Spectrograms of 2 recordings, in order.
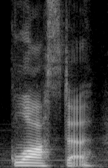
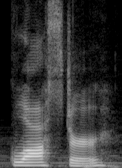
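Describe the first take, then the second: First: It is said in a Massachusetts accent. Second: It is said without a Massachusetts accent. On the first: "a really terrible Massachusetts accent" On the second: "if you do not have a, a an accent from Mass"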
